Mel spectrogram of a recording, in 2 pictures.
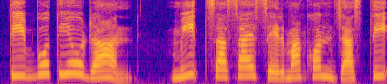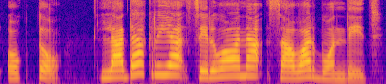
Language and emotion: Santali, neutral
